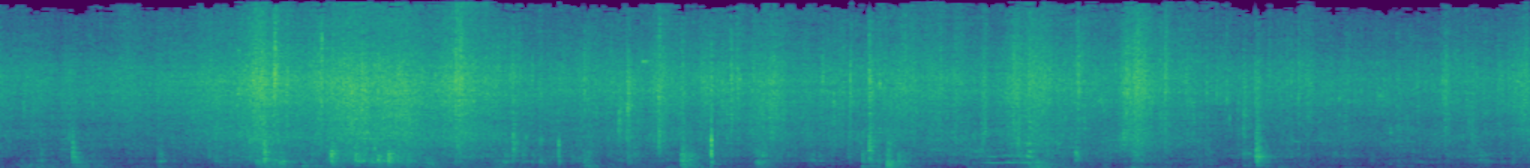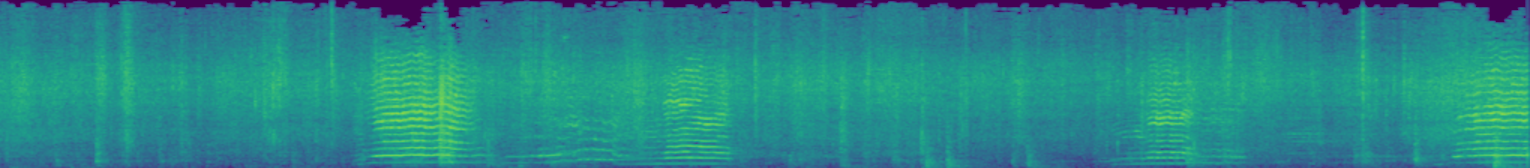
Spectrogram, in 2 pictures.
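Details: Small goats eating food very fast in the evening on a goat farm; steady crunchy munching and rustling, then loud wavering bleats near the end, four of them, each under a second, quavering and harmonic.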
